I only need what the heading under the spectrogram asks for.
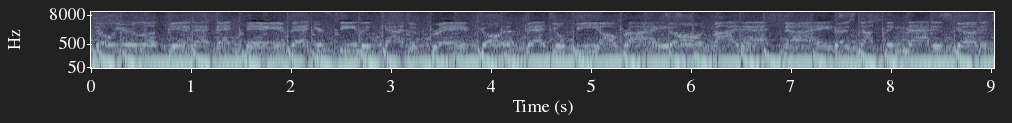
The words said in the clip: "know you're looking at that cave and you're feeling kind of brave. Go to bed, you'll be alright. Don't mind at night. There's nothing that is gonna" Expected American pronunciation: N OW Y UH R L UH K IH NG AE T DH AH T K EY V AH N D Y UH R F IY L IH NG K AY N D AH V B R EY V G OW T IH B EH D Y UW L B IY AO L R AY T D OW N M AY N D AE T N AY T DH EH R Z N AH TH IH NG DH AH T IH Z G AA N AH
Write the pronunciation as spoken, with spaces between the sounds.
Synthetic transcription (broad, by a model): N OW Y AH R L UH K IH NG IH T DH AH T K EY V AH N Y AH R F IY L IH NG K AY N D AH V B R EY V G OW T IH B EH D Y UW L B IY AO L R AY T D OW N M AY N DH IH T N AY T DH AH R Z N AH TH IH NG DH AH T IH Z G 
